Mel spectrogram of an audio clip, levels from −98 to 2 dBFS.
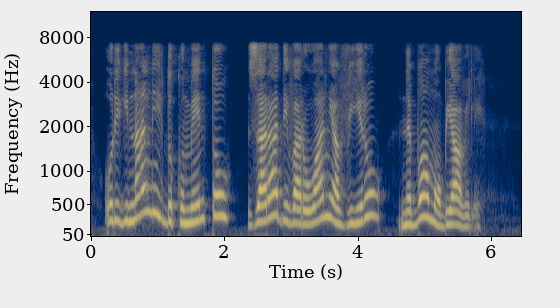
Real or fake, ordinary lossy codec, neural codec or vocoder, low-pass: fake; none; codec, 16 kHz, 4 kbps, X-Codec, WavLM features, trained on Multilingual LibriSpeech; 7.2 kHz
